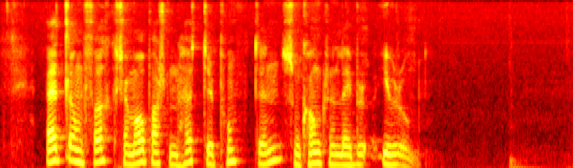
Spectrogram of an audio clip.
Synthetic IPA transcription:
ɛt̪laʊmfœkt̪aːmɔːpʰaʂʈn̩ɦœt̪ːɪɾpʰʊn̥t̪ɪnsʊmkʰɔŋkɾɪnlɛɪpəɾjiʋɾʊm

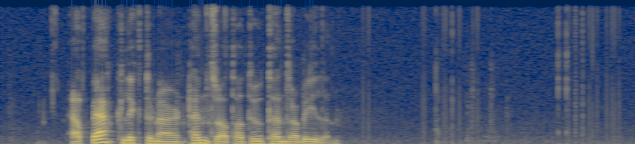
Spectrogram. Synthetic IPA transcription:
ɛt̪̚b̥æklɪkt̪əɳæːɹʈʰɛnd̪ɾat̪ʰɑːt̪ʉːt̪ʰɛnd̪ɾɑːbiːlʔə̰n

